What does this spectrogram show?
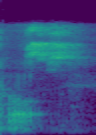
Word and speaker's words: rho: Jadi bentuknya seperti huruf P ya. Bacanya rho.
